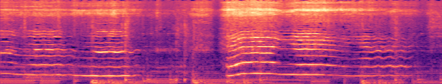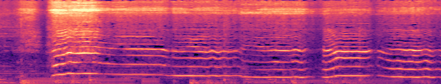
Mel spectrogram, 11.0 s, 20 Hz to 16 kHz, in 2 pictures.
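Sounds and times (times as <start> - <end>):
woman humming: 6.2 - 11.0.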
